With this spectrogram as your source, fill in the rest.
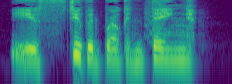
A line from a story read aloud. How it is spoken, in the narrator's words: she hissed balefully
